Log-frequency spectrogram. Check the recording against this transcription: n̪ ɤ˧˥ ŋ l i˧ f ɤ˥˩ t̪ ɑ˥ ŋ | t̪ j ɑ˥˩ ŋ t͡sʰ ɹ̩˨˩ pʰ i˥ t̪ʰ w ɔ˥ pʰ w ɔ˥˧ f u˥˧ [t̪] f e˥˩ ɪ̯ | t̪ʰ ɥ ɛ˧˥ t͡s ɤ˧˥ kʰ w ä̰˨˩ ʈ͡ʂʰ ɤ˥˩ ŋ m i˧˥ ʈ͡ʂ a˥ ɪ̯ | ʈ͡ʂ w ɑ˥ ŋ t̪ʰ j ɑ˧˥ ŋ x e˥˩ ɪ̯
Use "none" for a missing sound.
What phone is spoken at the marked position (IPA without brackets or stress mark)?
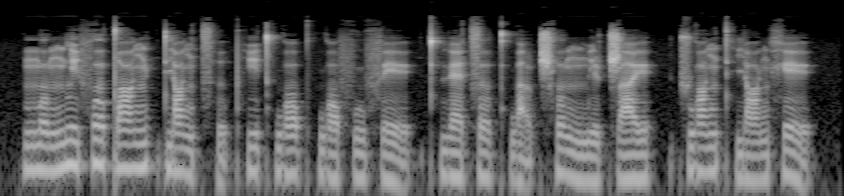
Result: none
